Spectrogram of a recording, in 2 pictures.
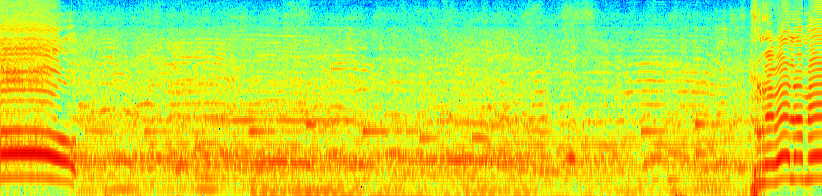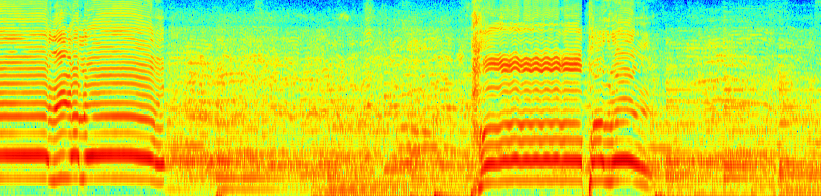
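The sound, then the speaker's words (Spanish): A church audience cries out together in loud, overlapping Spanish-language prayer, a dense wash of voices throughout, with a single strong voice shouting above the crowd in two sustained bursts. “Yo necesito oír el grito, el clamor, la súplica del pueblo.”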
